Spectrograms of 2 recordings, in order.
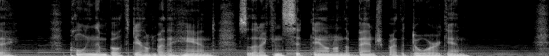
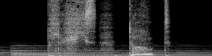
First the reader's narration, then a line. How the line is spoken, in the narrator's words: says Susan, her voice high and quivering despite its low volume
